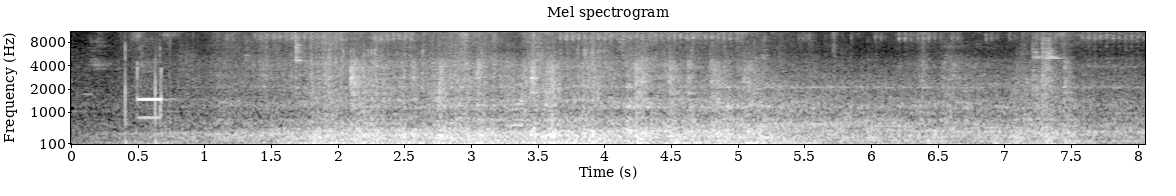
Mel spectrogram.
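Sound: tram running on rails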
